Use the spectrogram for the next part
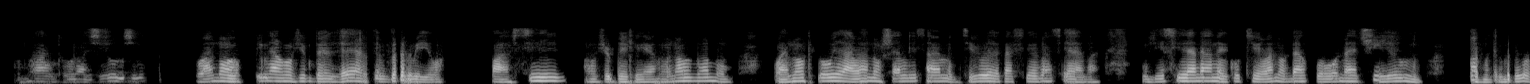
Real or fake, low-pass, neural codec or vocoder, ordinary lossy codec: fake; 5.4 kHz; codec, 16 kHz in and 24 kHz out, 0.6 kbps, FireRedTTS-2 codec; MP3, 32 kbps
